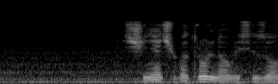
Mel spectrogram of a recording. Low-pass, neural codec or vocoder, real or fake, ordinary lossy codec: none; none; real; none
